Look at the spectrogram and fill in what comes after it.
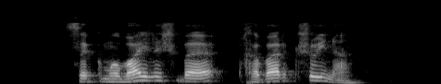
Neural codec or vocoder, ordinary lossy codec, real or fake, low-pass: none; Opus, 32 kbps; real; 7.2 kHz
